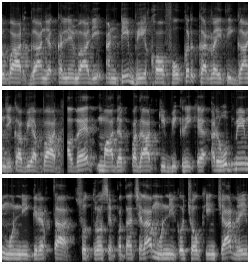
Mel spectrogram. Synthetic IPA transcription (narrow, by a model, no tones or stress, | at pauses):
oːbaːɾɡãːnd͡ʒɐkəlneʋaːliʔɐ̃ɳʈibʱixɔːfɦoːkəɾkɐɾːɐɦit̪ʰiɡãːd͡ʒikaʋjaːpaːɾɐʋeːd̪̚maːd̪ək̚pɐd̪aːɾt̪̚ʰkibɪkɾikeʔɐɾoːbmẽmʊnːiɡɪɾəft̪aːɾsʊt̪ɾõsepɐt̪at͡ʃɐlamʊnːikot͡ʃoːkiːnt͡ʃaːɾɾi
